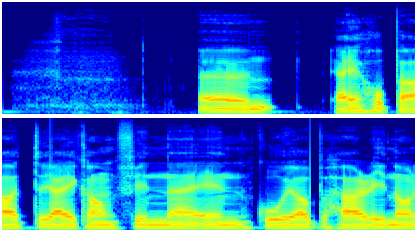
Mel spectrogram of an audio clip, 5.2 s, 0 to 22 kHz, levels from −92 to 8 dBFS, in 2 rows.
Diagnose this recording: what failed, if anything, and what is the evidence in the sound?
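Likely dropped buffers (overrun) in the driver, with samples overwritten before being read: the speech skips ahead at 1.54, 2.88 and 4.5 s, losing about 40, 20 and 20 ms.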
